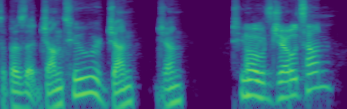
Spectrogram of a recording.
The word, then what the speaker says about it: Jotun: This is the same studio that came out with, and I'm going to mispronounce it, but is it Juntu or Juntu? Oh, Jotun? Jotun, yeah.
